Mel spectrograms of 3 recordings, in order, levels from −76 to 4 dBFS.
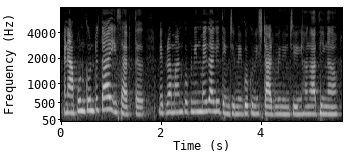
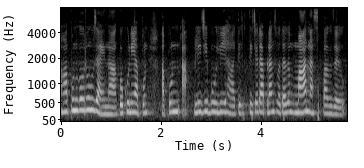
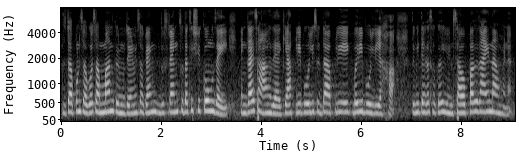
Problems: background sounds at intervals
